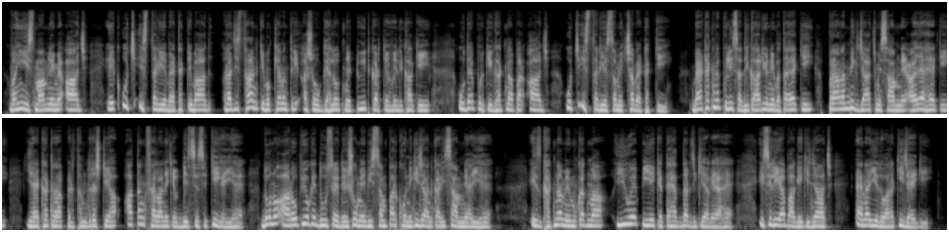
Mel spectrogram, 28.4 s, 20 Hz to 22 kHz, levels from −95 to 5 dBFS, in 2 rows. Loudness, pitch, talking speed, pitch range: -20 LUFS, 185 Hz, 195 wpm, 170-205 Hz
